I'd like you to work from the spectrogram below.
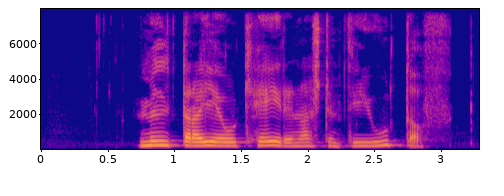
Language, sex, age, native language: Icelandic, male, 11, Icelandic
